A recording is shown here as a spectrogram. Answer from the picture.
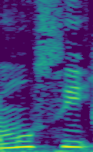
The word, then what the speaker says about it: Musci: El canal lleva mi nombre, Marisa Musi. – ¿Cómo se escribe Musi? – M-U-S-C-I.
